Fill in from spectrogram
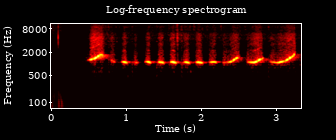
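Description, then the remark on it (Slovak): A person imitates a bird's peeping, leaning over with cupped hands held to a girl's ear as if holding a small bird, with a rapid string of about a dozen short, high whistled chirps, some rising in pitch, fairly steady in rhythm and moderately loud, with no talking. “Prikladám dlane zvierajúce vtáčika k jej uchu a skláňam sa, aby som pridala aj pípanie.”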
